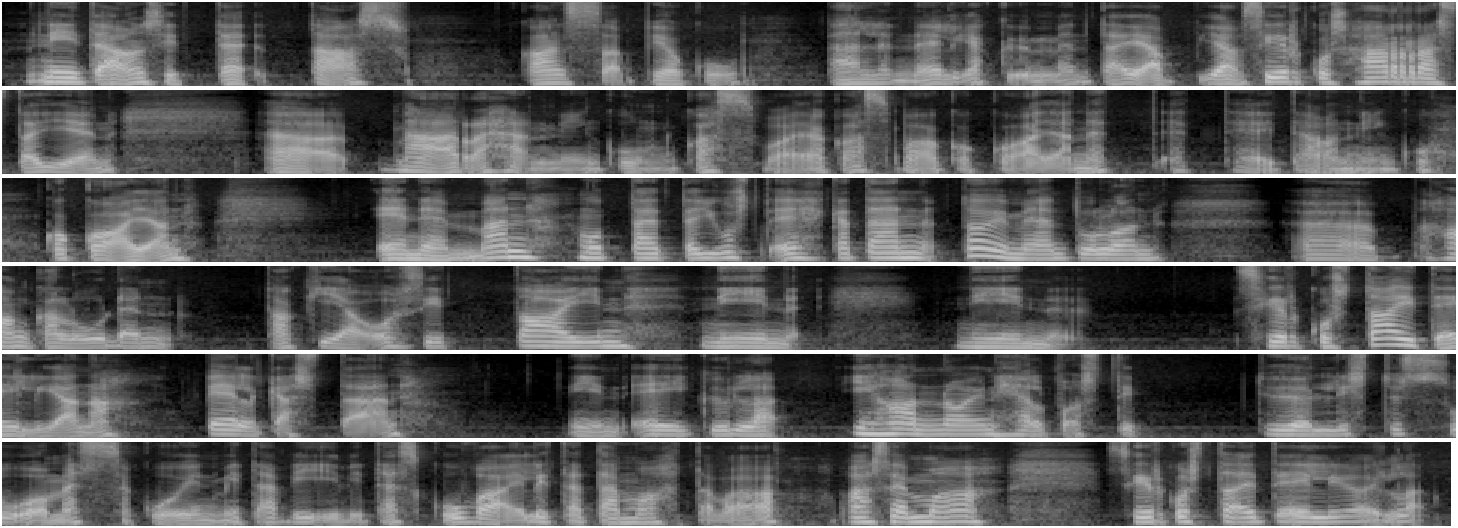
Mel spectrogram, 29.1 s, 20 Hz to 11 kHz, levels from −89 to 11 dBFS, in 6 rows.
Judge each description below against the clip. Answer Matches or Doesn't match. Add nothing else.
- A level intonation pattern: Doesn't match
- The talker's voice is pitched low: Doesn't match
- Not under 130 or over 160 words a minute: Doesn't match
